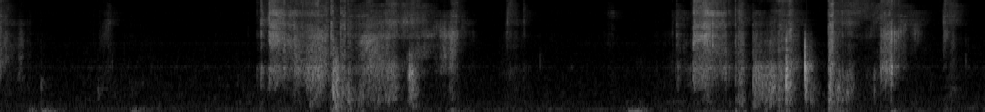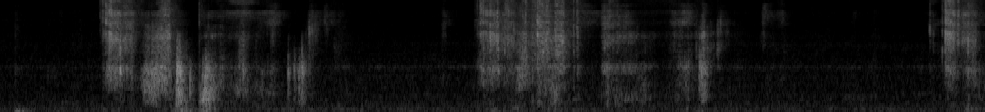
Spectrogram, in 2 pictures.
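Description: Fingertips brush across the paper pages of an open paperback book lying flat and flip a page, making soft, bright rustling and crunching. The sound comes in several separate bursts with near-silent pauses between them, at a quiet level.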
